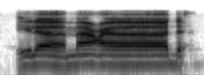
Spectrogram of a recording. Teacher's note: الی معاد دال میں قلقلہ اور عا میں مدہ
